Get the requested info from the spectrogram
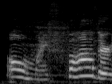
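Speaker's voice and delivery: loud joyful call to her father. A narrator's reading. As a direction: call out to him in wonder. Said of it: "she called".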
